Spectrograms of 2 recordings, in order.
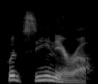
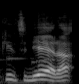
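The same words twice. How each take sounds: First: It is said with an American English pronunciation. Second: It is said with a Spanish pronunciation.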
